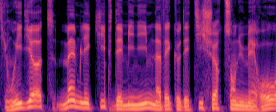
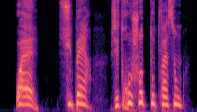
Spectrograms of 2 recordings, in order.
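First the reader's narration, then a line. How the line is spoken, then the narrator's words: Exclaimed. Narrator (French): s'exclama Bob McCone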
